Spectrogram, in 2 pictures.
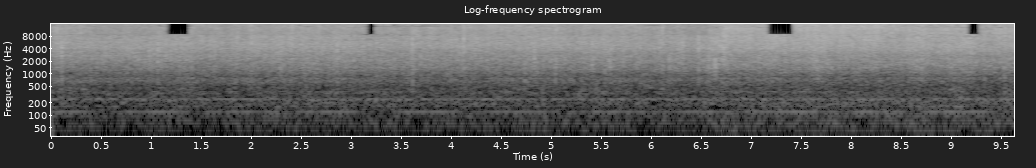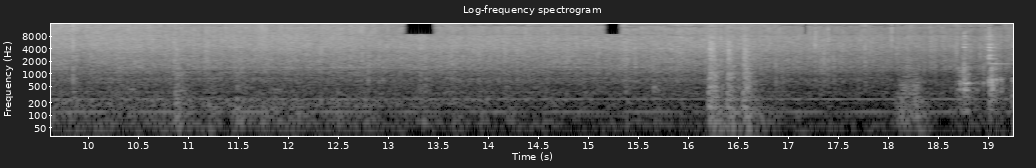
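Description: Chicken fried rice stir-frying in a pan over high heat gives a steady, close sizzle throughout, with a few scraping stirs near the end.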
